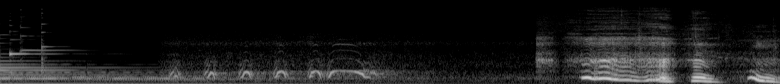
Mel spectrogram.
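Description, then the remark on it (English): A series of soft, evenly spaced owl-like hoots, then a person yawning loudly, a long breathy yawn with a falling, wavering voice that ends in a few sighing gasps. “don't yawn, …. You've started me off now.”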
